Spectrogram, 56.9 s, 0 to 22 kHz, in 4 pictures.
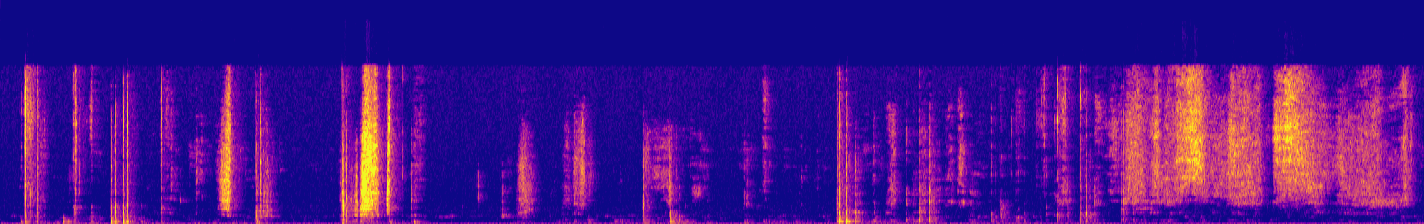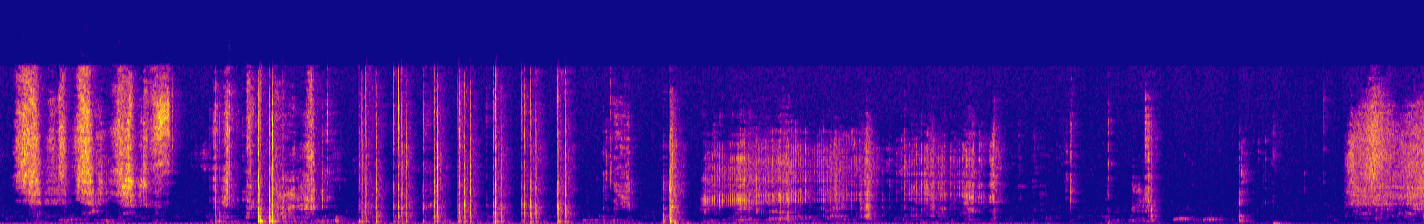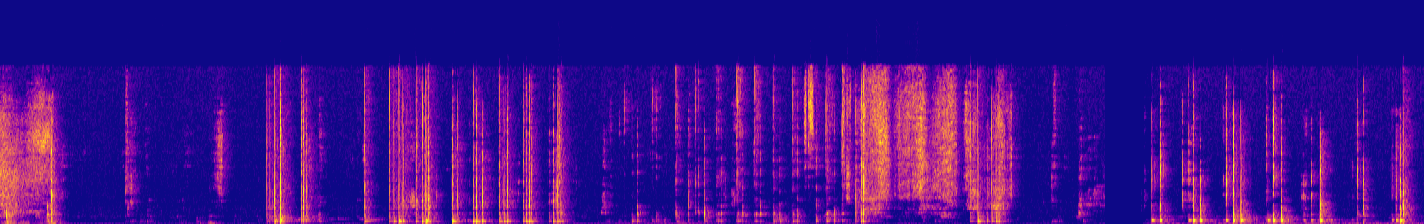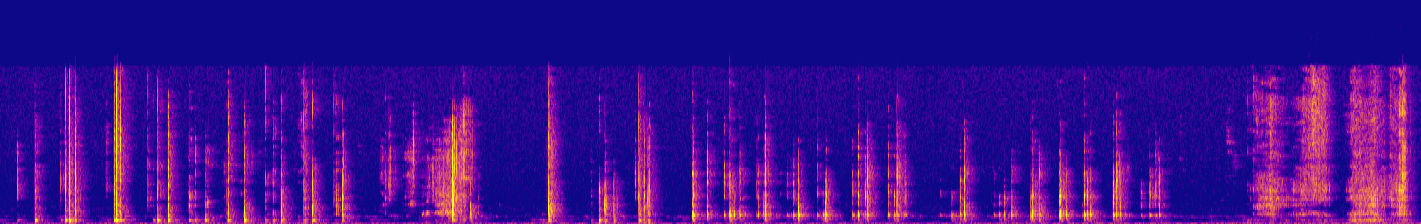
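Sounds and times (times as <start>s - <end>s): scratchy rubs: 55.2s - 56.9s.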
